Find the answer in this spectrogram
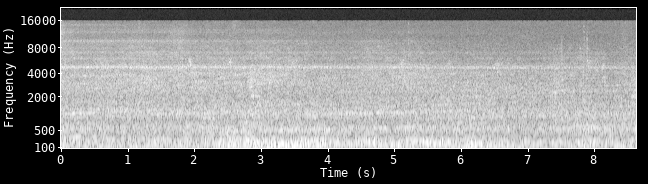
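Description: South Western Railway electric multiple-unit train running on the line, a steady low rumble that swells slightly about three seconds in.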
